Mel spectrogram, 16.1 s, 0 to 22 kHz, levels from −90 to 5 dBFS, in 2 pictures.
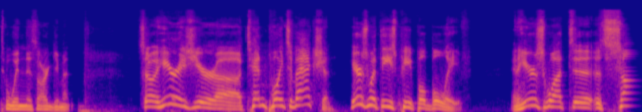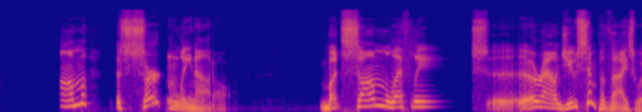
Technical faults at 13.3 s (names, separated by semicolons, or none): long network dropout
